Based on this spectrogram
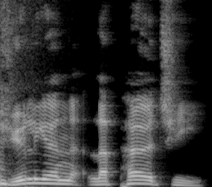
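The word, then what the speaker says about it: Julen Lopetegui: And I've figured out how to pronounce the new Wolves' manager name. Yeah, go on. Julien Lepergy.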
